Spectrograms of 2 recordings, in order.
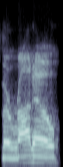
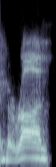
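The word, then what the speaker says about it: Merano: in it's a little the politicized name of the town it's Murano if that's what the Italian government wants you to say the locals say Moran it's a german-speaking part of Italy it's in Southie role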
